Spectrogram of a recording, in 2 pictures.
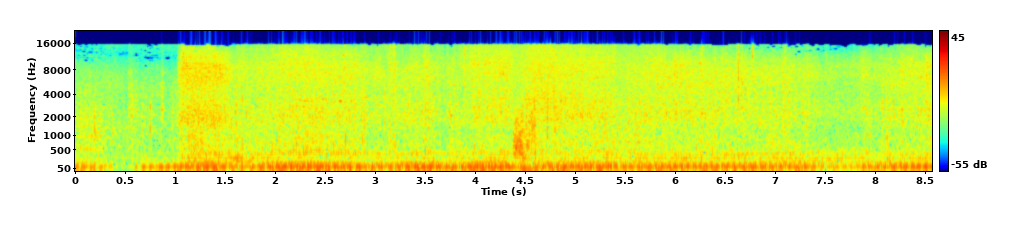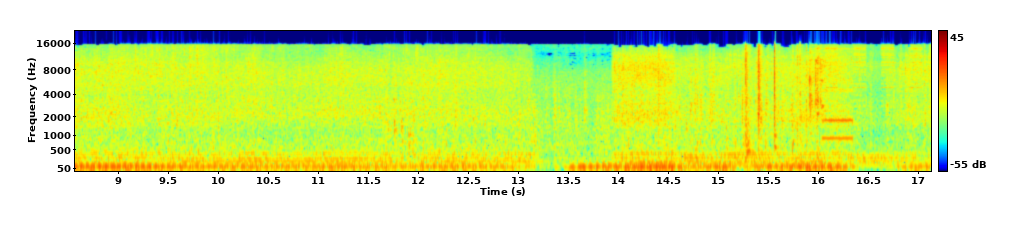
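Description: Tank tracks clank and squeak over the ground.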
